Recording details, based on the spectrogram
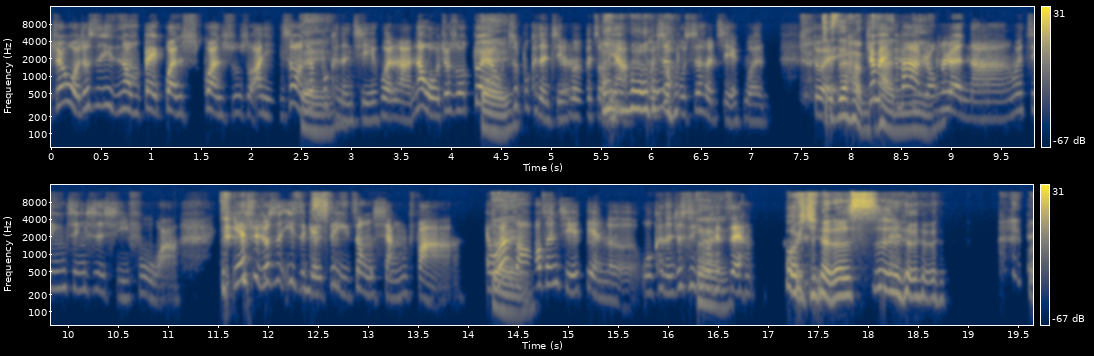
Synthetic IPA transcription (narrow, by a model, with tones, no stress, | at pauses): wɔ˨˩t͡ɕɥɛ˧˥d̪ə˧wɔ˨˩t͡ɕjo˥˧ʊʂɻ̩˥˧i˥˩ʈ͡ʂɻ̩˧na˥˩o˨˩pe˥˧ɪkwa˥˧nkwa˥˨nsu˥swɔ˥ʔa̰˥˩nĩ˨˩˥t͡ɕo˥˩˧pu˥˩kʰɤ˨˩nə˧˦ŋt͡ɕjɛ˧˥xwə˦nla˨na˥˩wɔ˨˩t͡ɕjo˥˧ʊswɔ˥t̪we˥ɪla˨wt͡ɕj̩˥˧˥pu˥˩kʰnə˧˦ŋt͡ɕjɛ˧˥xwə˦˥nt͡sə˨˩mə˦jɑ˥˩ŋɔ˩˥ɻpu˧˦ʂɻ̩˥˩xə˧˥t͡ɕjɛ˧˥xwə˦n | t͡ɕ̪we˥˩ɪ˥t͡ɕ̩˥˩xə˨˩t͡ɕo˥˩ʊme˥˩a˥˩˨ɻʊ˧˥ŋɻə˨˩na˨i˥ŋwe˥˩ɪt͡ɕi˦˥ŋt͡ɕi˥ŋʂ̬ɻ̩˥˩ɕi˧˥fu˥˩a̰˨˩jɛ˧˥˦ɕy˨˩t͡ɕjo˥˧ʊʂɻ̩˥˧i˥˩ʈ͡ʂɻ̩˧˥k̬e˨˩ɪt͡sɹ̩˥˩t͡ɕi˨˩t͡sɤ˥˩ʈ͡ʂʊ˨˩ŋɕjɑ˧˥ŋfa̰˨˩ | e˥˩wjt͡sɑ˥˩ɤ˧˥ŋt͡ɕjɛ˧˥t̪jɛ˨˩nlə̰˦wʔɔ̰˧˦kʰnə˧˦t͡ɕjo˥˧ʊʂɻ̩˥˧i˥ŋwe˥˧ʈ͡ʂɤ˥˧jɑ˥˩ŋ˩wɔ˨˩t͡ɕɥɛ˨˧˥d̪ə˨ʂɻ̩˥˩˨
